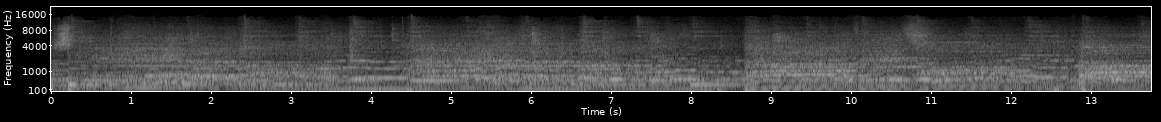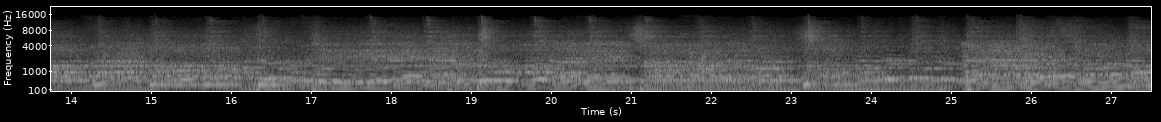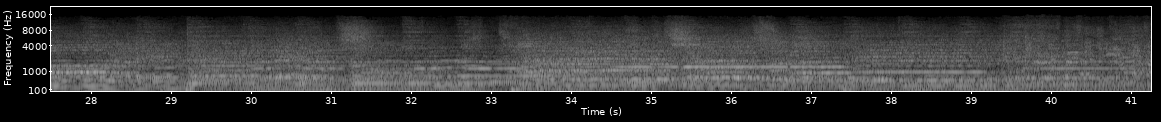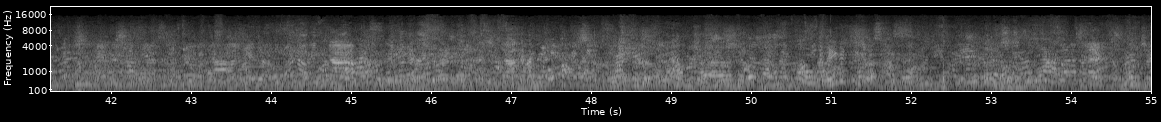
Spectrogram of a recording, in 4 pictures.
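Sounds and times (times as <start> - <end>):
choir singing long notes: 0.0 - 55.0.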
